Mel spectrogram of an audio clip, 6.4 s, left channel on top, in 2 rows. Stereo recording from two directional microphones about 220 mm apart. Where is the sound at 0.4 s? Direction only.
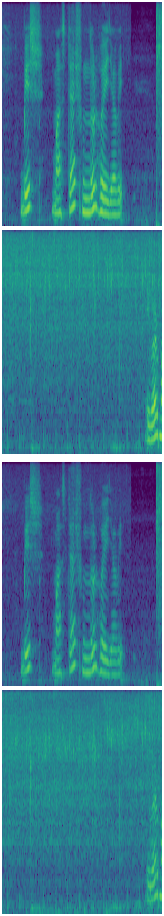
40° left (ahead or behind).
